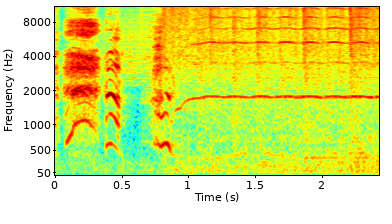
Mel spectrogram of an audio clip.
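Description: A woman sobbing, with a few short, gasping cries in the first second. Background music then holds a long, steady high note.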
